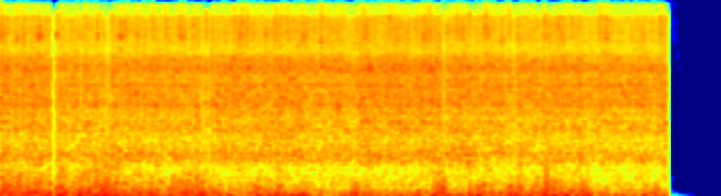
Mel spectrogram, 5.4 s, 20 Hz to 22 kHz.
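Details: LS-swapped OBS pickup, 6.0L V8 with Brian Tooley Racing truck cam, 4L60, after valve covers, plug wires and coil relocation and the engine noise fixed, awaiting tune: deep, steady idle, even low rumble, no knocks or rattles; normal idle.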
